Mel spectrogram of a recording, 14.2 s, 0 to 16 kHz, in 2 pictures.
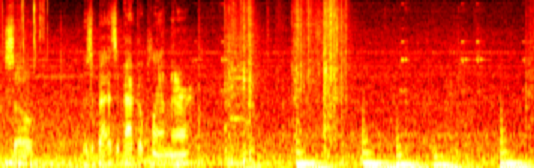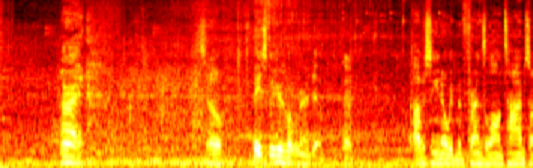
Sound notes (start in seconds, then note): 3.3 register whirs; 4.7 soft electronic music; 4.8 register beeps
